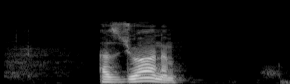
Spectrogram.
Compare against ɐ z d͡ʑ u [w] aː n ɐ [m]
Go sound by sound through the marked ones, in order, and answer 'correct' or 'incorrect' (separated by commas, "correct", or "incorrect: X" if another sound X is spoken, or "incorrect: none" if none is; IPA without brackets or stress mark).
correct, correct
